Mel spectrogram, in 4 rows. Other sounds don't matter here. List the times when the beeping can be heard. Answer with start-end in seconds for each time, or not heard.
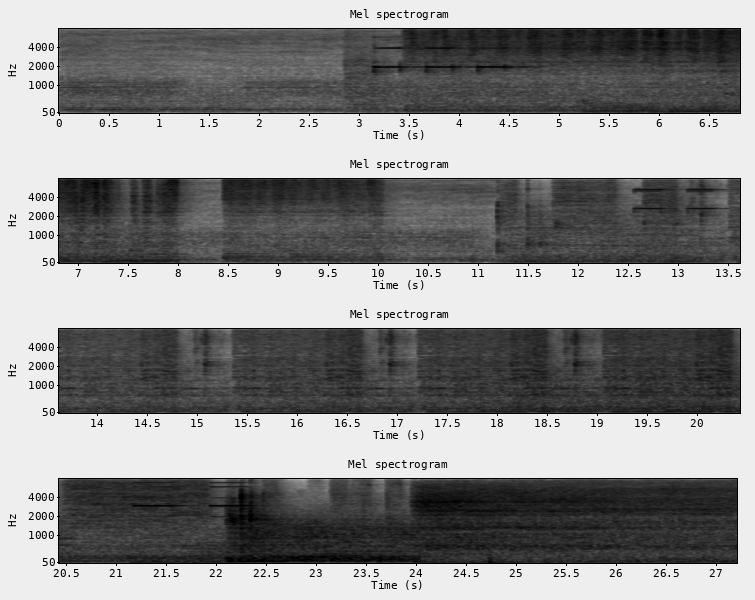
2.9-4.5, 11.2-11.8, 12.6-13.3, 21.1-22.4.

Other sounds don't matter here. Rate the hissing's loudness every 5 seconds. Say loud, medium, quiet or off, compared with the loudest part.
quiet, quiet, quiet, medium, loud, loud.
